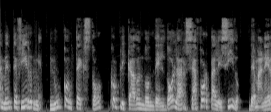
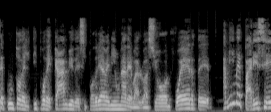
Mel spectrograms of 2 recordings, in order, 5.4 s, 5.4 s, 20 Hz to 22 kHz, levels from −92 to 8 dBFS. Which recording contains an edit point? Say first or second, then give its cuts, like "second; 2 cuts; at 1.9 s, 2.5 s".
first; 1 cut; at 2.2 s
